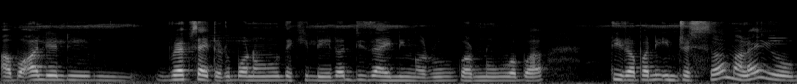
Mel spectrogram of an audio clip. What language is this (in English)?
Nepali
